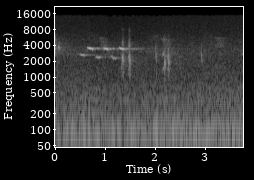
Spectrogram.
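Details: A bird near Tomsk sings on a Siberian morning: a short burst of high, pure whistled notes at different pitches, followed by a few soft chips and quiet hiss.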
